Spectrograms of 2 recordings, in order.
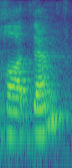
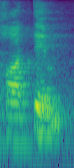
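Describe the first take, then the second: First: The vowel after the t is 'a'. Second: The vowel after the t is 'i'. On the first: It means the seal. "bi fath ta, with the zabr on the ta" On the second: It means the final. "bi kasr ta, with the zair on the ta"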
